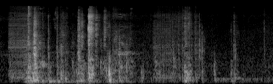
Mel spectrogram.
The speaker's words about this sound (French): Il n'y a pas de fenêtre. Elle donne sur quoi, cette porte?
